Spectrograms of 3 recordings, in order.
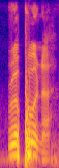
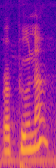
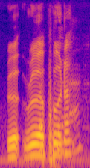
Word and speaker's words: Ruapuna: Yeah, how do you pronounce that? Name of round 9. Ruapuna. Rapuna? Ruapuna.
